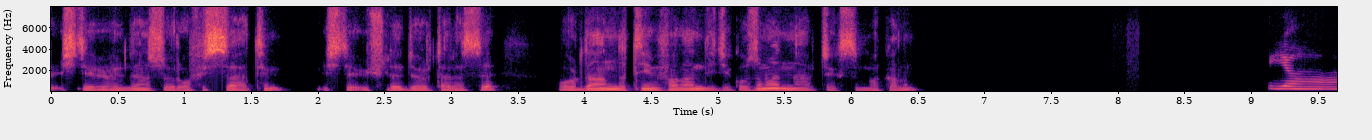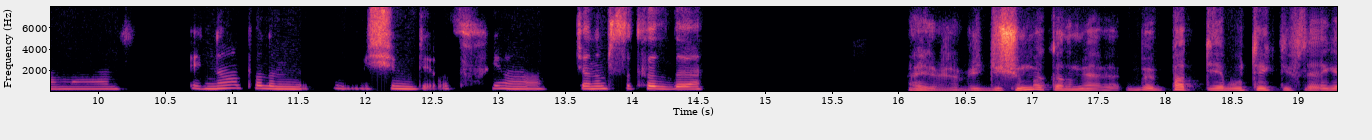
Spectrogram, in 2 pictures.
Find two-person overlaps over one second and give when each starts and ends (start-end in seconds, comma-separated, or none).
none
